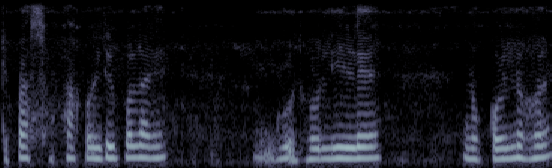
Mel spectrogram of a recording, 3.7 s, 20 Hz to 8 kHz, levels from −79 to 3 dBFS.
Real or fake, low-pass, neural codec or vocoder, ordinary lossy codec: fake; 7.2 kHz; vocoder, 22.05 kHz, 80 mel bands, HiFi-GAN; Opus, 16 kbps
